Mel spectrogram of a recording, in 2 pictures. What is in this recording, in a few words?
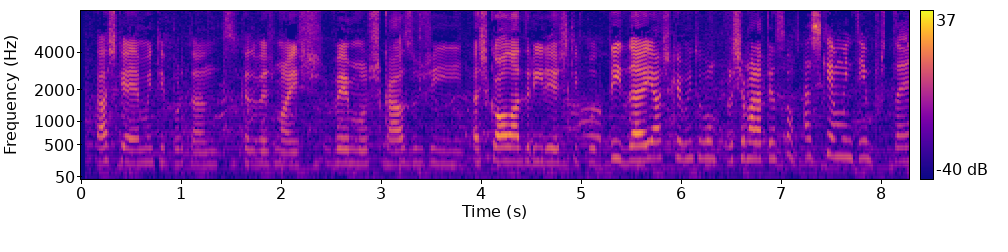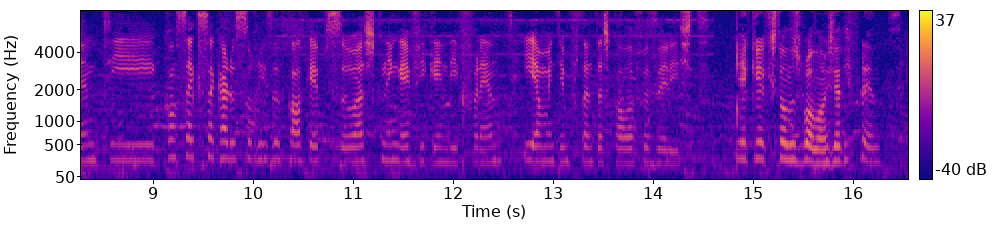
vox pop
